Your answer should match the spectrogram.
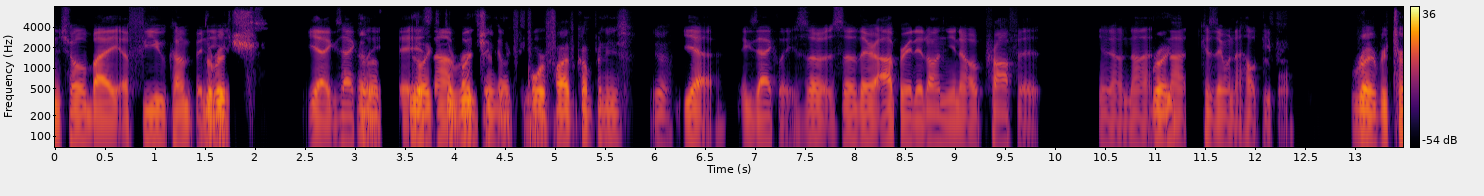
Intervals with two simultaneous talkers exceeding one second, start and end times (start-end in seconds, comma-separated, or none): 3.0-5.0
